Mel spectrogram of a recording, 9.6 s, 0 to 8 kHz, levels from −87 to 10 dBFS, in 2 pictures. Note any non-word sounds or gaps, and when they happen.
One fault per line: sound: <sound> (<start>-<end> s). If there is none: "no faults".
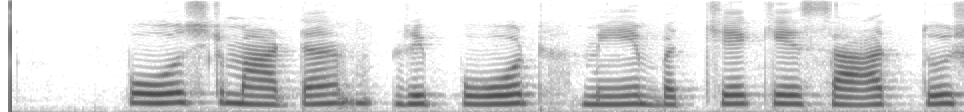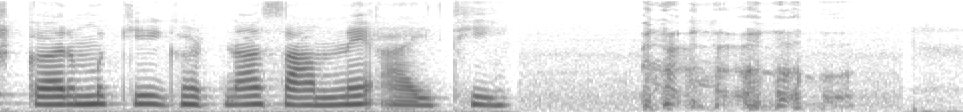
sound: cough (8.0-9.1 s)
